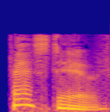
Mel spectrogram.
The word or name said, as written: festiveness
